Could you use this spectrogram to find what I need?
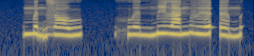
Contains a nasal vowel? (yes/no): no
